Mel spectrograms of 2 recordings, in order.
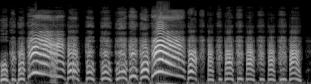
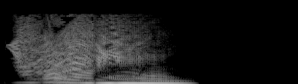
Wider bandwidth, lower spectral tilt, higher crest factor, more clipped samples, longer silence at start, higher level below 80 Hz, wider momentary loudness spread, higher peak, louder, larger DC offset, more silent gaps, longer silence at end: first, over 20 kHz vs 11.5 kHz; second, -1 dB/octave vs -3.5 dB/octave; about the same, 18 dB vs 14 dB; neither; about the same, 0 s vs 0.05 s; second, -50 dBFS vs -30 dBFS; first, 13 LU vs 10 LU; first, -2 dBFS vs -14 dBFS; first, -16 LUFS vs -28 LUFS; neither; neither; second, 0.1 s vs 1 s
